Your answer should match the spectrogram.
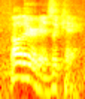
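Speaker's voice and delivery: ordinary delivery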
